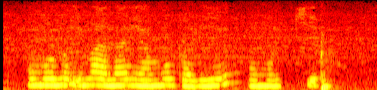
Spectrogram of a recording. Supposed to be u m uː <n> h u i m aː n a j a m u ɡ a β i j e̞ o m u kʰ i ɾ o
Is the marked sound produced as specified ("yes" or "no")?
yes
